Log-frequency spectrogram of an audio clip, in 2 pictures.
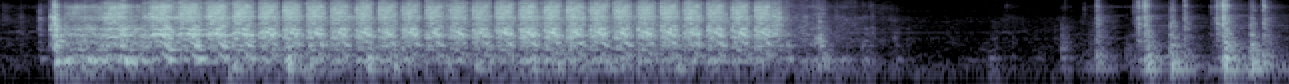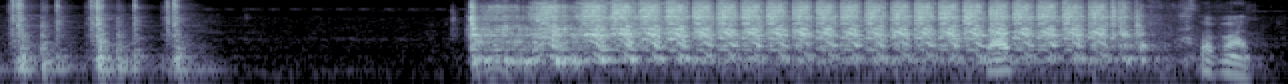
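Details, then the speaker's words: Toyota Kijang gives two cranking bursts at about three beats a second with a short stutter, never catching. Spark is confirmed at the coil wire and fuel is present, but it cranks with no start and the cause is still being traced. "Oke sobat semua belum bisa hidup sepertinya masih kita harus cek dulu kita telusuri dulu apa yang menjadikan kendala pada mobil Kijang peta ini"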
